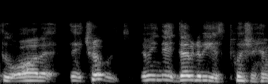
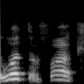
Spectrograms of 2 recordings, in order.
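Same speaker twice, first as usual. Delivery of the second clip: shocked disbelief; 7 semitones higher than usual. Retold or imitated. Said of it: "You're like".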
